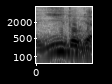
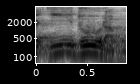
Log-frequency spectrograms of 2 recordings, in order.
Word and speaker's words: 이두: 지금 그다음에 일글독 근데 여기 두라고 써 있죠.이 일글독자가 발음이 두로 익히는 경우 있는데 그때는 구두 우리가 구절이나 문장을 끊어읽는 것을 구두라고 하는데 그 구두 할 때의 뜻으로 보면 두라고 있습니다. 읽을 독자를 구두 이두죠. 그 이독이 아니라 이두라고 했습니다.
